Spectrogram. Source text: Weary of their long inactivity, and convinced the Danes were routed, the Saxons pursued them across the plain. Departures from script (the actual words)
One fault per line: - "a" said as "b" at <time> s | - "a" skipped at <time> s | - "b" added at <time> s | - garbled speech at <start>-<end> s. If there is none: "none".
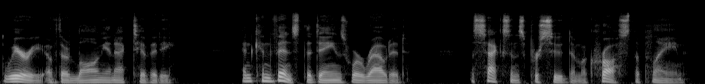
none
